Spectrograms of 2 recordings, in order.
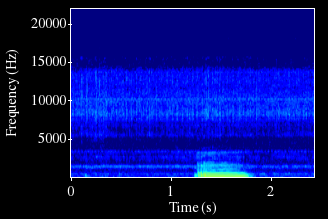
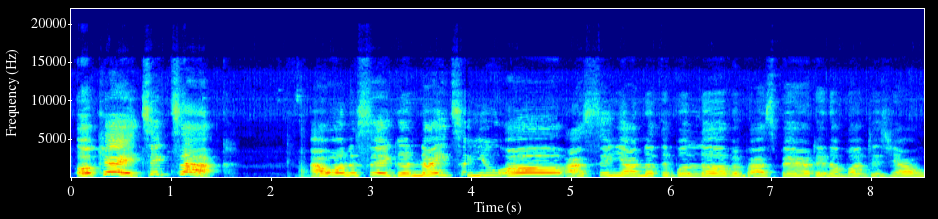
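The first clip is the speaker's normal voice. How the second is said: much louder and higher, calling out to the chat; excited sign-off; 4 semitones higher, 13 dB louder than usual. Real, not acted. Saying good night to TikTok viewers, loud and excited. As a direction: beam good night to everyone, loud and bright-voiced.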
